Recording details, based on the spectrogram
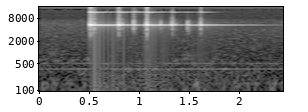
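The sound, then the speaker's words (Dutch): A small bell rings out in a quick flurry of bright metallic dings, about seven strikes over a second, then a clear tone rings on and fades away. No one speaks. “Tijd voor het belletje”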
